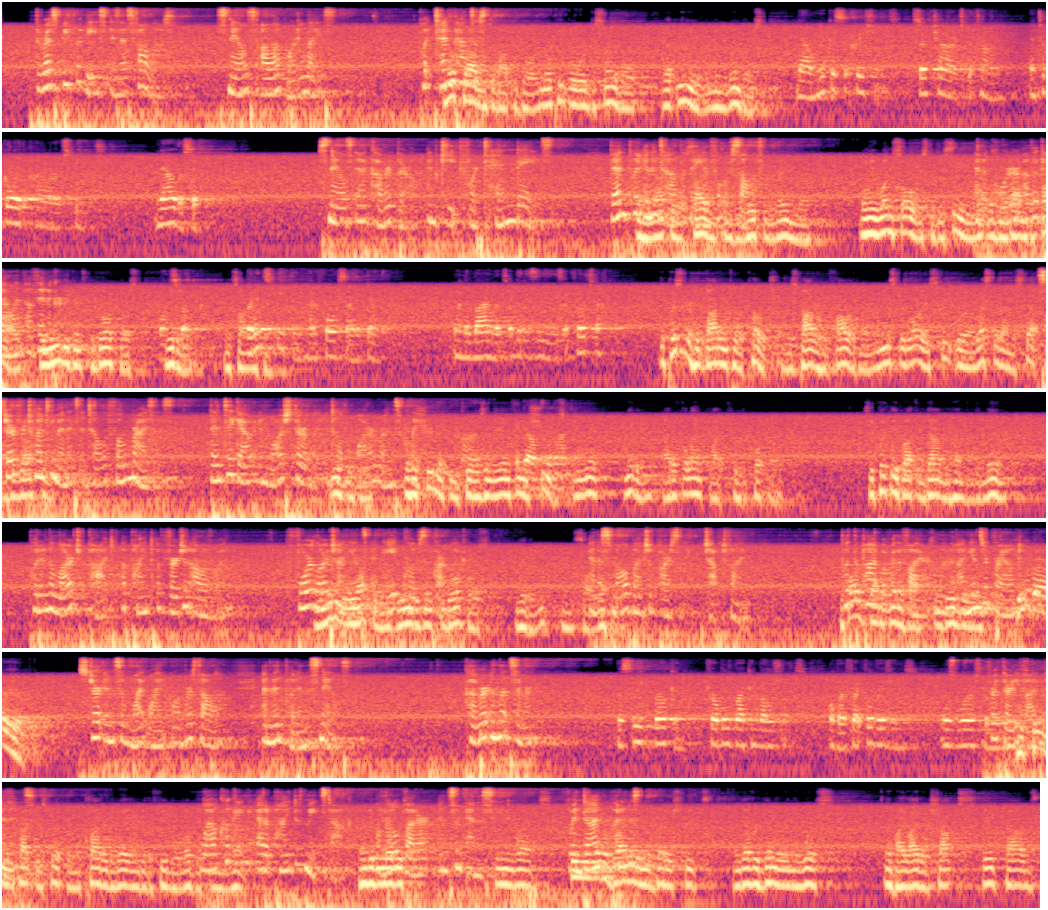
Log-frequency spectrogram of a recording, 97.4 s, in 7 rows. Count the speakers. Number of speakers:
3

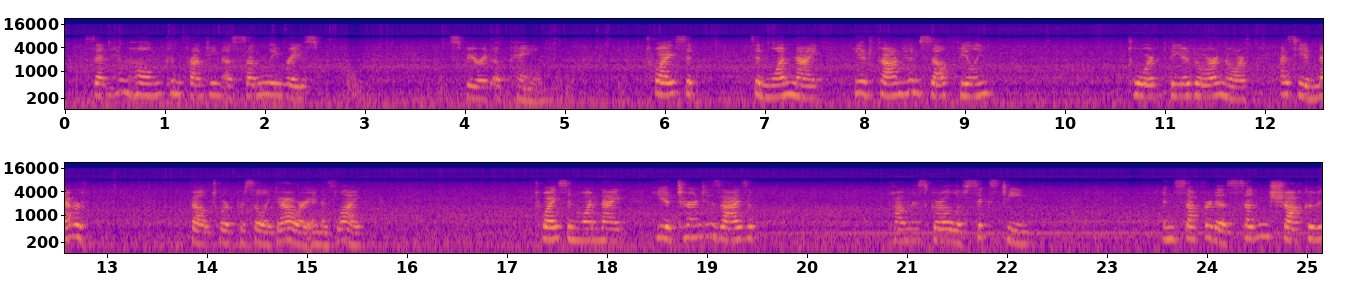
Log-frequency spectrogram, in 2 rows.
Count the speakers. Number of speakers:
1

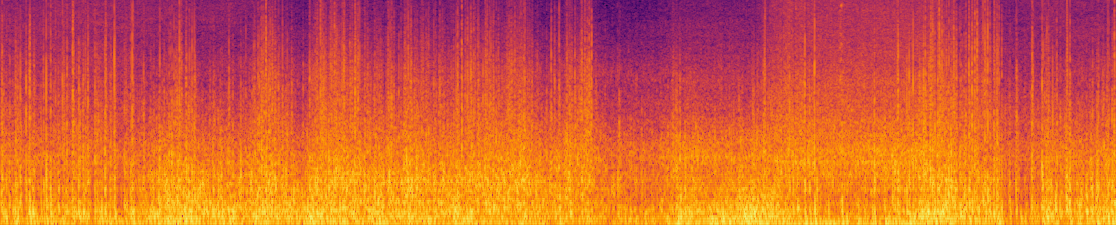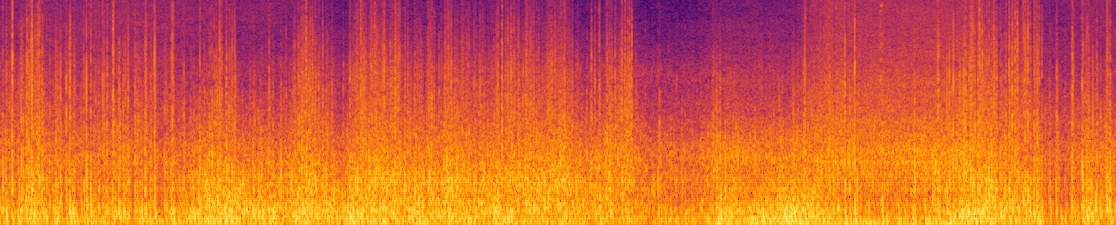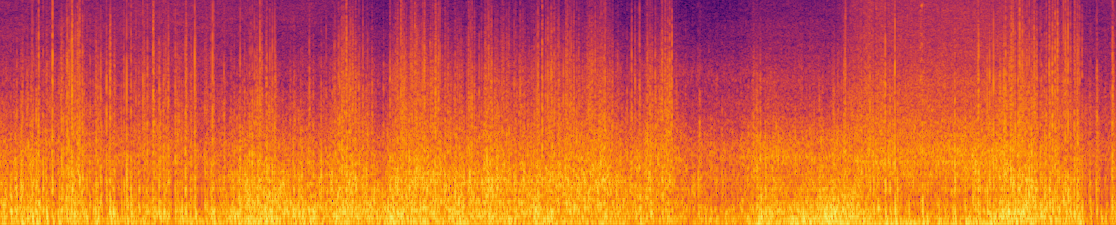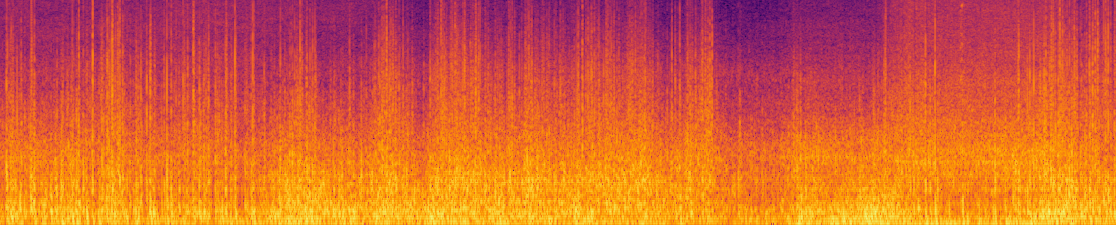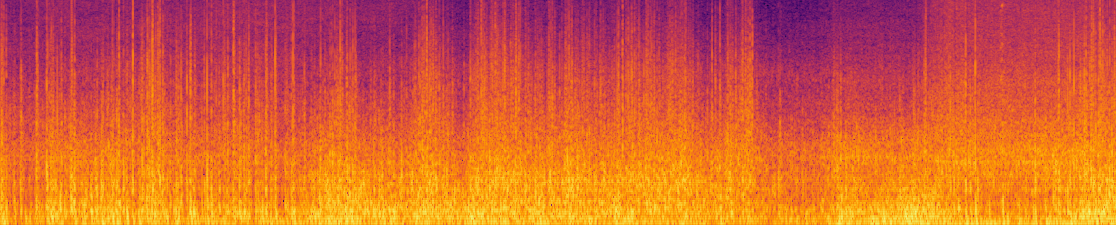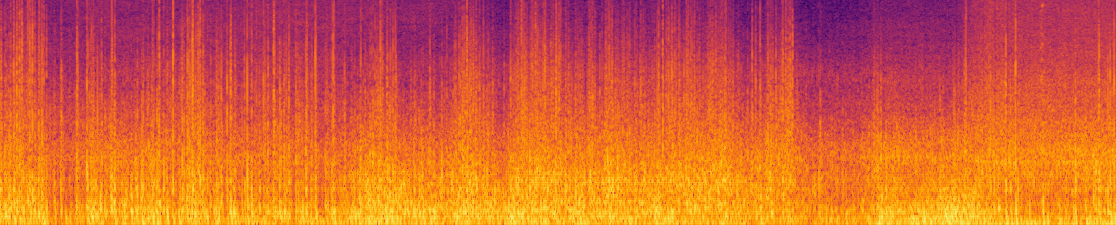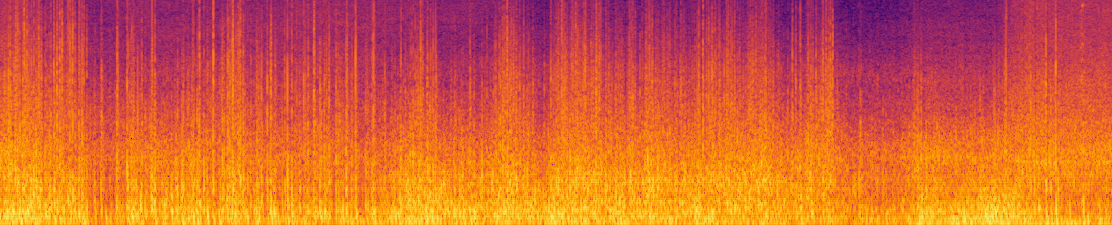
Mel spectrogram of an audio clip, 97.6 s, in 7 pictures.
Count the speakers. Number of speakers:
0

